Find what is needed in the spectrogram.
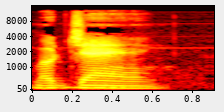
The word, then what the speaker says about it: Mojang: Team Mojang? Mojang. I forgot how to say it again. Mojang. – Mojang. – Mojang.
